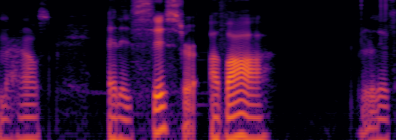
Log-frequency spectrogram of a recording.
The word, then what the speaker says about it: Ava: And his sister, Ava, literally that's how you pronounce it, Ava.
